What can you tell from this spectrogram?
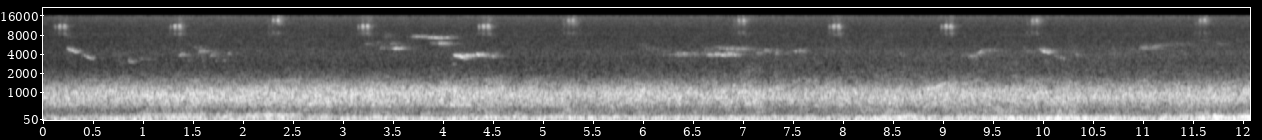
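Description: Outdoor ambience: a steady background hum with small birds chirping faintly now and then, and faint high ticks about once a second.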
